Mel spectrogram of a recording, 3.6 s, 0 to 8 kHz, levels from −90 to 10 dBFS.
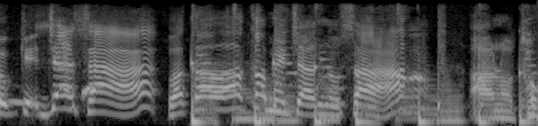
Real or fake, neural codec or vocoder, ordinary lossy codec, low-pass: real; none; none; 7.2 kHz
